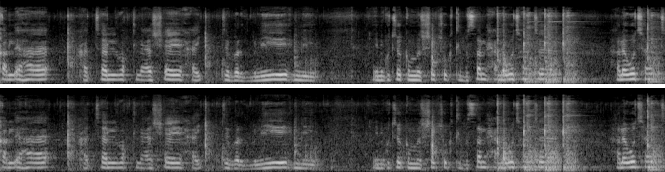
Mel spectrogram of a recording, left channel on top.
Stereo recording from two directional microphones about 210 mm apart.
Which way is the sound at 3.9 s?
30° left (ahead or behind).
